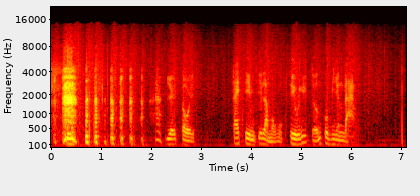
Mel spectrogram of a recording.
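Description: A man speaks louder, heard in a slightly echoing room.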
